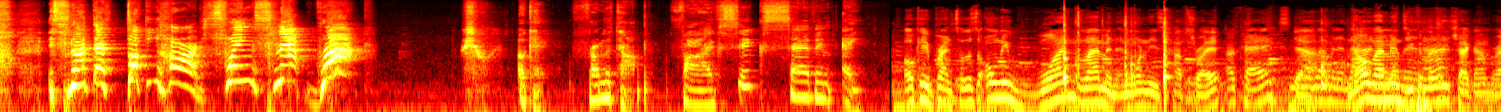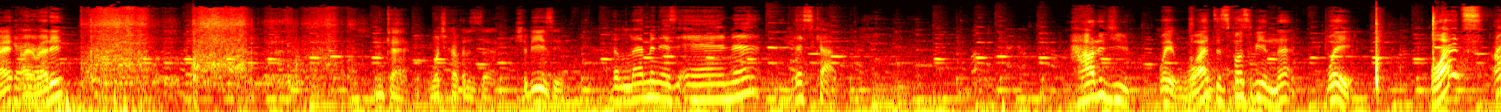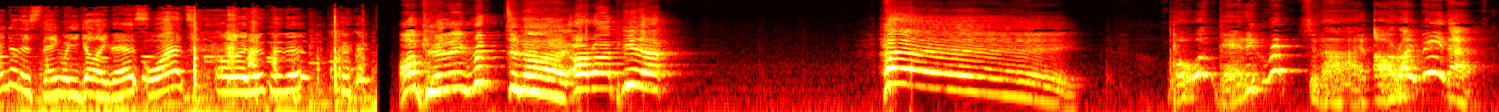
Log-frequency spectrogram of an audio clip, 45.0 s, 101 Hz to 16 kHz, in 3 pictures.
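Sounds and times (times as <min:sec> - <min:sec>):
man yelling: 0:00.0 - 0:03.8, 0:34.0 - 0:36.9, 0:38.8 - 0:40.9, 0:41.7 - 0:44.9
background music: 0:07.7 - 0:33.8
plastic cups scraping on table: 0:15.8 - 0:18.6.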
